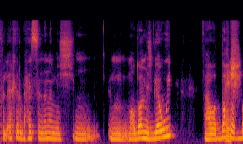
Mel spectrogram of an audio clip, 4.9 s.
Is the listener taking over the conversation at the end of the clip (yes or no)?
no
